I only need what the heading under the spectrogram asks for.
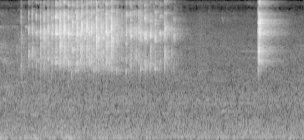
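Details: African lovebirds in their daily routine: a buzzy, rattling chatter of fast high squeaks lasting nearly two seconds, followed after a pause by one sharp chirp.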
